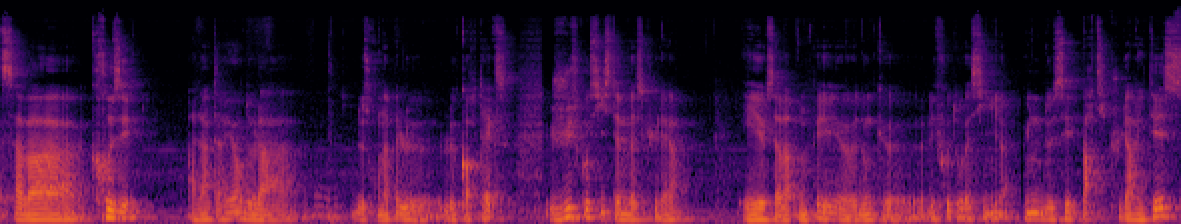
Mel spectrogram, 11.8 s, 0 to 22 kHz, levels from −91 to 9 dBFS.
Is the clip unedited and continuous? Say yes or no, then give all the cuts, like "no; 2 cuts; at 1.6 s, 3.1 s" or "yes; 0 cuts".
no; 1 cut; at 10.2 s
